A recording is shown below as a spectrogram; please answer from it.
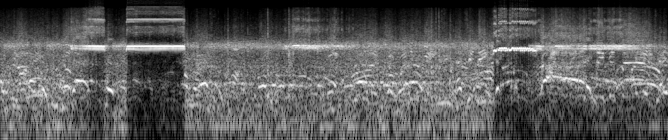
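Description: A referee-style whistle blown in two long blasts, about a second in and again near the end, with a short fainter toot between them. Voices shout and call throughout.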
